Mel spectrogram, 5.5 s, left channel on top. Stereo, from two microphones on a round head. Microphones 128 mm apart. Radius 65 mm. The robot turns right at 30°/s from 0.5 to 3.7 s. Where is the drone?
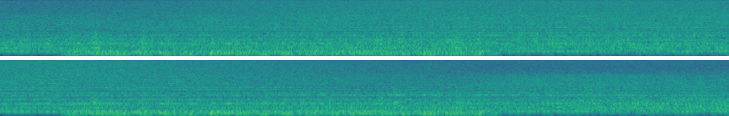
30° right; by 5.5 s 65° left.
